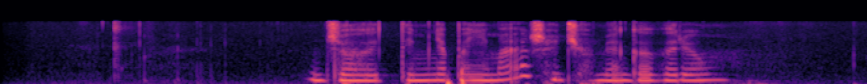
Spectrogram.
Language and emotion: Russian, neutral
